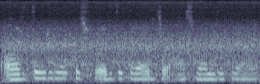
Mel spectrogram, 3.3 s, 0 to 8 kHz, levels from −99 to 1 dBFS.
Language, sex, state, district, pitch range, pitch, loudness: Hindi, female, Bihar, Darbhanga, 185-210 Hz, 190 Hz, -27 LUFS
